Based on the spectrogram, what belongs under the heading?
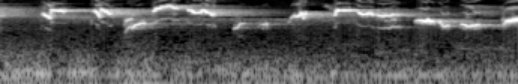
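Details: Wild-type Oriental white-eye singing a long rolling song: high, thin whistled phrases sliding up and down, sweet twittering notes in quick bursts separated by brief pauses, clean background.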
